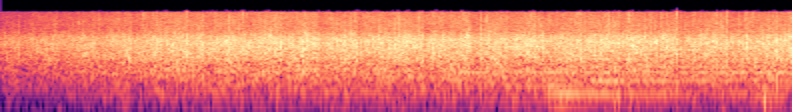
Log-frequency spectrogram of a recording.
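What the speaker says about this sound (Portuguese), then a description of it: "Participamos também nós dessas palmas do parlamento" The German parliament, standing, applauds Pope Benedict XVI after his speech, a sustained roar of clapping from a large hall that swells slightly and stays loud throughout.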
